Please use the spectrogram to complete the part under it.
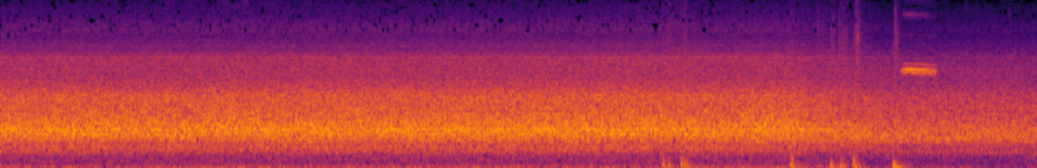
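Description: A stadium crowd roars steadily.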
